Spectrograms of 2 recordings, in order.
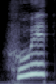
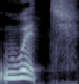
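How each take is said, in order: First: It begins with a breathy h sound. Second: It begins with a plain w sound. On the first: The speaker calls it wrong. "হুইচ না" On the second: The speaker calls it right. "এইসবে আমি কিন্তু এই যে মাঝের এইচটা রয়েছে এইগুলোর উচ্চারণ কিন্তু আমি করিনি"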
